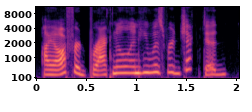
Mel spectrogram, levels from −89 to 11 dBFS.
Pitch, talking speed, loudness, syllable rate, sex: 265 Hz, 205 wpm, -16 LUFS, 6.6 syllables/s, female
